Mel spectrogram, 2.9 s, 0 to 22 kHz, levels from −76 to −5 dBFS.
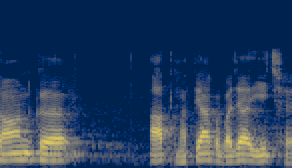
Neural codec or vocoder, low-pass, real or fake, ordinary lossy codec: none; none; real; none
